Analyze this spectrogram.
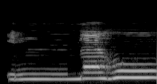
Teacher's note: نون میں کیا ہے شدہ ہے اچھے سے غنہ کریں گے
